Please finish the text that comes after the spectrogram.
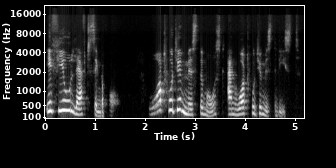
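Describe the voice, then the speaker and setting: A woman hosting an interview show, lively and animated as she asks questions and addresses viewers. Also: mid-range voice. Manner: lively, animated, quick laughs. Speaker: show host.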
